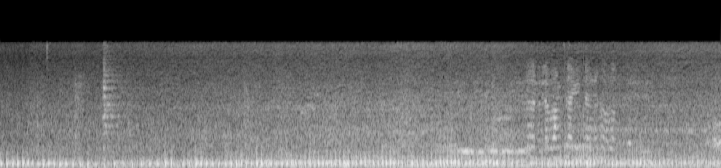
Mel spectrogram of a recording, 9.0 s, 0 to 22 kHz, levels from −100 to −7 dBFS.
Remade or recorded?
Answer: remade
